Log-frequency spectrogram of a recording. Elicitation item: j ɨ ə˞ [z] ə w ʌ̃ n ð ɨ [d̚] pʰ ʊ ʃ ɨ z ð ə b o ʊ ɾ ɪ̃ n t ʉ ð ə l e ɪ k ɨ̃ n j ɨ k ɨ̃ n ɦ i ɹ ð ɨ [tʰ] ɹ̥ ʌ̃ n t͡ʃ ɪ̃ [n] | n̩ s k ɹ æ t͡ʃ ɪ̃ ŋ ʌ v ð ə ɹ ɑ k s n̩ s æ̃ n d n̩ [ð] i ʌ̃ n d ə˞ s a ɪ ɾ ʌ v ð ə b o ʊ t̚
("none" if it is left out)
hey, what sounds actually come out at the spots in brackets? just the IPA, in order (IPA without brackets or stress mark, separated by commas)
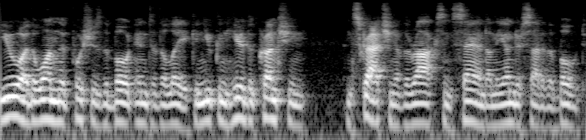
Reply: ð, t̚, kʰ, ŋ, ð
